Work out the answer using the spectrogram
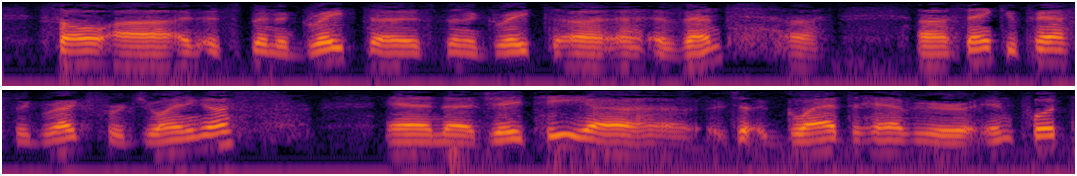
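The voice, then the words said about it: Hoarse, tired voice. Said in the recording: “I'm starting to get hoarse too”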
